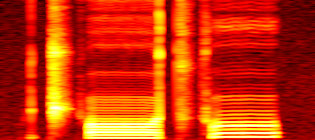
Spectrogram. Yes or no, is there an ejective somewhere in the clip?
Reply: yes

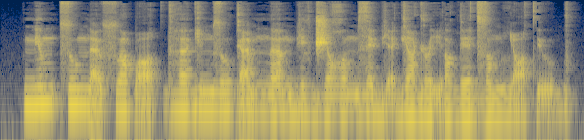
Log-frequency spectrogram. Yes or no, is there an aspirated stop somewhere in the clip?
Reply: no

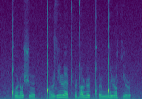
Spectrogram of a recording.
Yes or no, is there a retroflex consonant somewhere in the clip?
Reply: yes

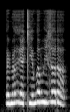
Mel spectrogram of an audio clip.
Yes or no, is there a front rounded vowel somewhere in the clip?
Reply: no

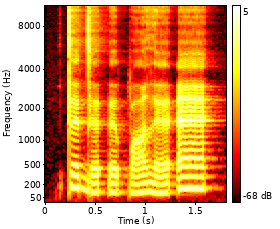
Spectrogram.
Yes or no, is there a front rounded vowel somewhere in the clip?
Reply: no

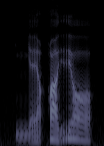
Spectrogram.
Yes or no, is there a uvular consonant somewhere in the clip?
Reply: yes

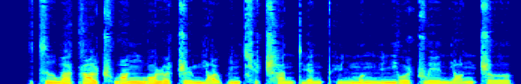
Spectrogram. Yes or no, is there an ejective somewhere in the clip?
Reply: no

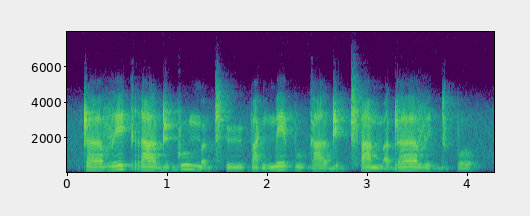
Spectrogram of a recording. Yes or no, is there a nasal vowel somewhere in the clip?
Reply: no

